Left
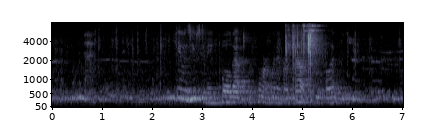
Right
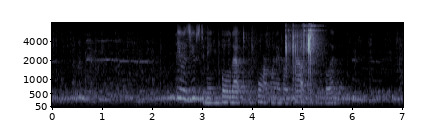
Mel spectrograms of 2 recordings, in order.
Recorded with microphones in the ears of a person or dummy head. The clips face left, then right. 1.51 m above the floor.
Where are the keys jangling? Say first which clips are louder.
Right 1 dB; 45° right (ahead or behind), 0.6 m.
